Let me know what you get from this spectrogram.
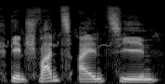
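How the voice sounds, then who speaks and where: An actor in a children's radio play playing a sly, worldly-wise older seafarer who teases and needles in sayings. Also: male voice, medium pitch, slow, fairly bright tone, dry recording. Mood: mocking. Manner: teasing, needling, theatrical, speaks in sayings.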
